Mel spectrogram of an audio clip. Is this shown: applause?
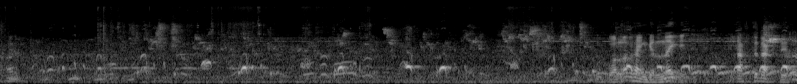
no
